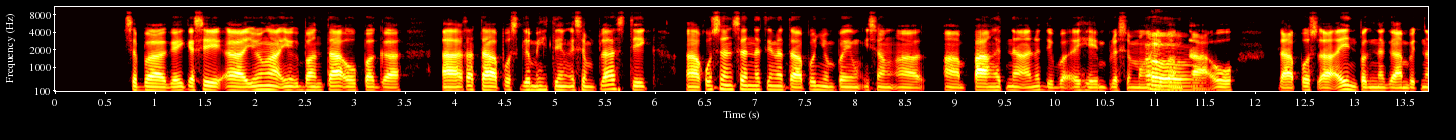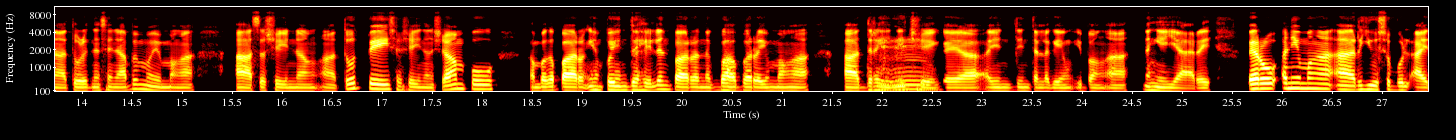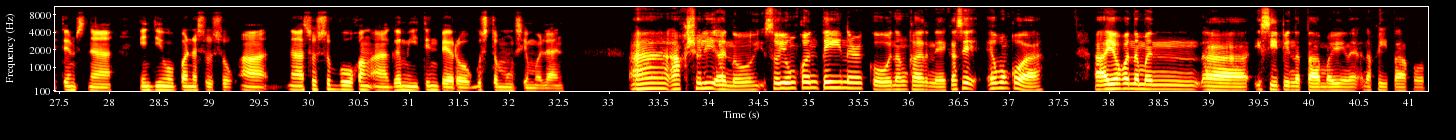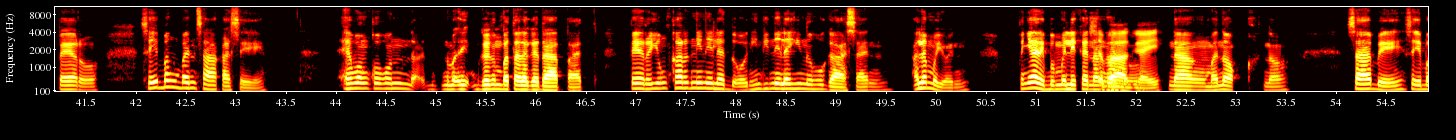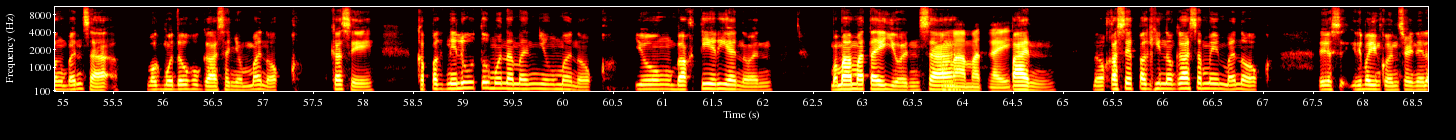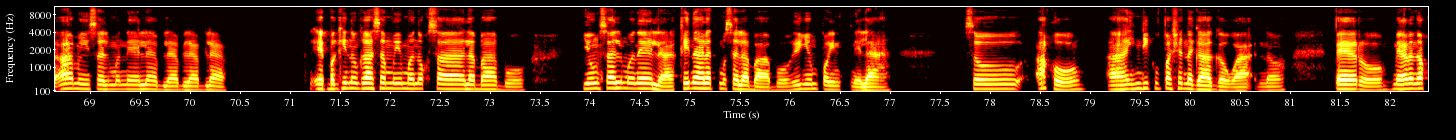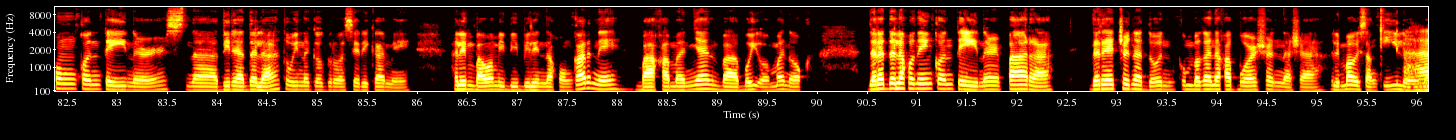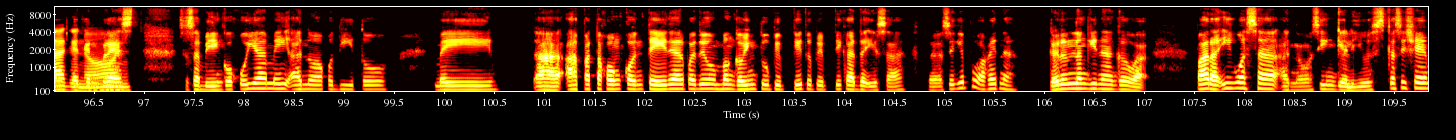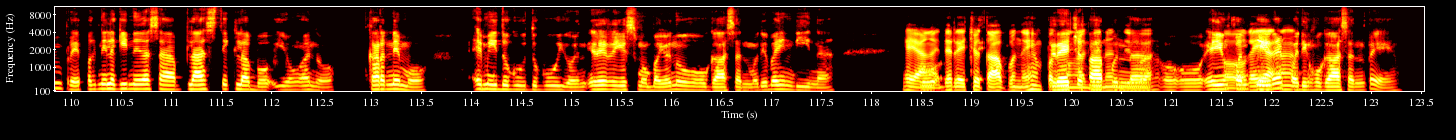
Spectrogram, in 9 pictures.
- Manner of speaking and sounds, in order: in English: "salmonella"; in English: "salmonella"; in English: "single use"; laughing while speaking: "tapon na yun"
- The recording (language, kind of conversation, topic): Filipino, podcast, Ano ang simpleng paraan para bawasan ang paggamit ng plastik sa araw-araw?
